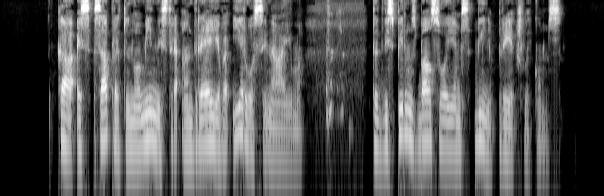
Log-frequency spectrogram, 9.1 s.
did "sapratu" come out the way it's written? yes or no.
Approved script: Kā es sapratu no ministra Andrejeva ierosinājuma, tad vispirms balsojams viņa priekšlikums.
yes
